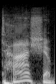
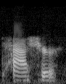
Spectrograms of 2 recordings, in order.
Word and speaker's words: Tasha: I guess I said Tasha before. Did it get changed, or did I screw that up? Actually, no, you just pronounced it wrong. It's Tasher.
